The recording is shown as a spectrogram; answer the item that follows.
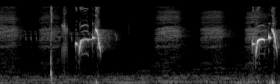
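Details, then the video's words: Bar-winged prinia, song meant to lure other birds into singing: two bright, upward-hooking whistled phrases nearly two seconds apart, separated by soft buzzy rasping and a brief click. "PANCINGAN PRENJAK KLAWU GACOR!"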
